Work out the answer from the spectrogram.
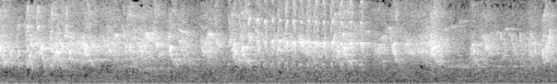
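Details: Nestling lesser spotted woodpecker calling insistently to its parents at the nest; strings of very high, quick chirps come in pulsing bursts, with a constant low drone beneath.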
